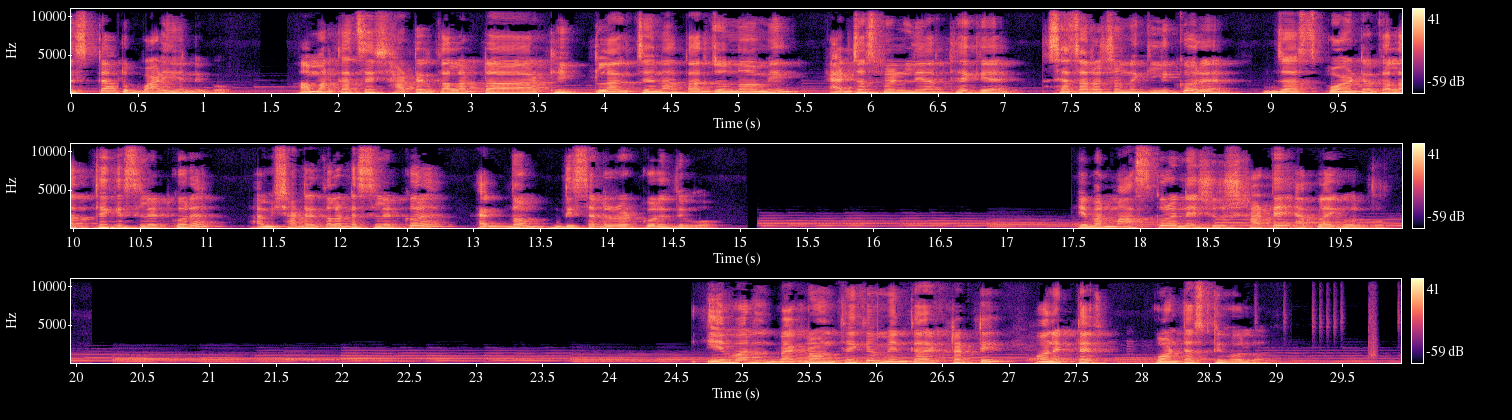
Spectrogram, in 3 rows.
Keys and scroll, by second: 0.9 space, 1.0 space, 1.1 space, 19.0 ctrl+i, 20.5-21.5 typing.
